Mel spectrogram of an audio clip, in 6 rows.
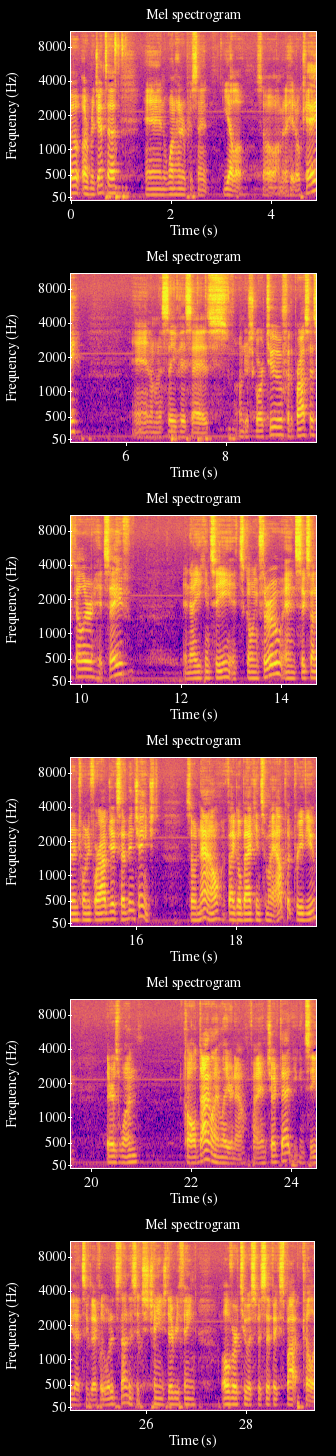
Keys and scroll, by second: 0.5-1.5 typing, 2.3 Tab, 6.9 Tab, 7.5 shift+-, 8.1 2, 10.1 typing.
